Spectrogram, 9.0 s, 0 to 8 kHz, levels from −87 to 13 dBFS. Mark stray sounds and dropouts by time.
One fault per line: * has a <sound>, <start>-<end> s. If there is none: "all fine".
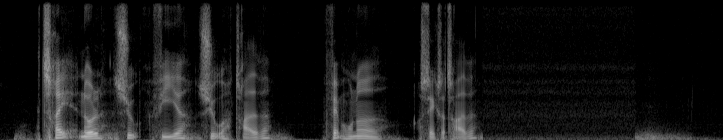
all fine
